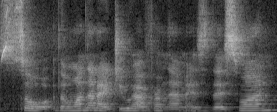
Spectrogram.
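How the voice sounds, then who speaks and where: At a fairly slow pace, a woman speaks at medium pitch, with audible room echo and noticeable background noise. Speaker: beauty youtuber. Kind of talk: haul video, casual chat to camera. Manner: animated.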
